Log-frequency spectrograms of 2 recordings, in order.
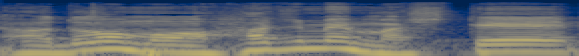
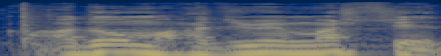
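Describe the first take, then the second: First: Kansai-flavoured greeting. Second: Said in the usual way. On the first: Shown as a demonstration. Meeting coworkers, showing off Kansai roots in a light mock Kansai greeting. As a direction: greet like a proud Kansai native. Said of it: "みたいなさ". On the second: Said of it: "とか言った時に".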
